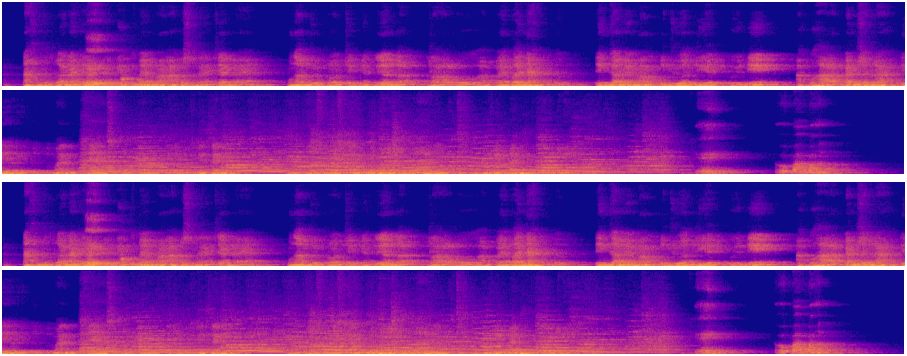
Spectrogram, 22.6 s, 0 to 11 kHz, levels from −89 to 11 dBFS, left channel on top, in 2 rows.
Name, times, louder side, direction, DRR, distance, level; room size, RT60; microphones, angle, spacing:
voice 1, 0.3-3.1 3.6-7.0 7.4-9.5 9.9-14.1 14.8-18.4, equal, 5° right, -9 dB, 1.1 m, -18 dB
voice 2, 1.0-1.6 19.9-20.2 20.9-21.5, right 1 dB, 85° right, -4 dB, 0.9 m, -21 dB
sound 1, 12.2-19.6, right 1 dB, 45° right, 0.9 m, -26 dB
4.6 x 2.4 x 2.9 m, 1.2 s
head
